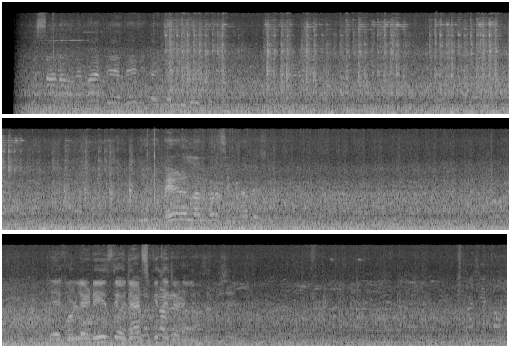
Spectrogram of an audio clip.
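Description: A diesel locomotive rumbles past at close range.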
